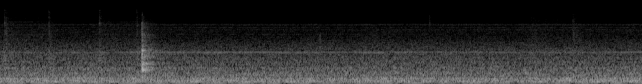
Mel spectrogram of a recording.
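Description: Steady low hum and hiss of equipment and ventilation in the treatment room, with a faint steady high whine and one short click about a second and a half in.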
